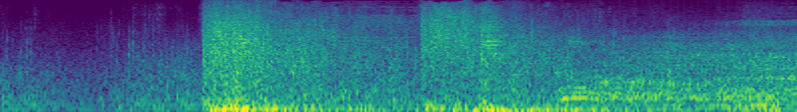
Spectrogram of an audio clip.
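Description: A heavy blade slashes and strikes with loud thuds.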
